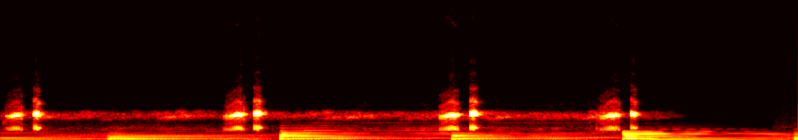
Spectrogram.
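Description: Short croaking calls in pairs, four pairs about two seconds apart, over a steady high-pitched trill that fades near the end, with soft sustained music chords underneath.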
